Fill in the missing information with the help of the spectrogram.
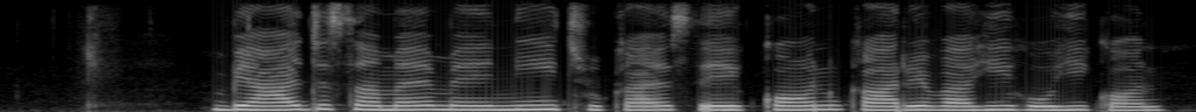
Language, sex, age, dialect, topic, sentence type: Chhattisgarhi, female, 25-30, Northern/Bhandar, banking, question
